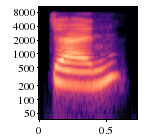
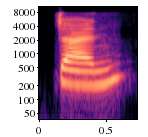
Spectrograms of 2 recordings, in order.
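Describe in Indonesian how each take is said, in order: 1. Nadanya naik dari sedang ke tinggi. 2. Nadanya naik dari sedang ke tinggi.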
